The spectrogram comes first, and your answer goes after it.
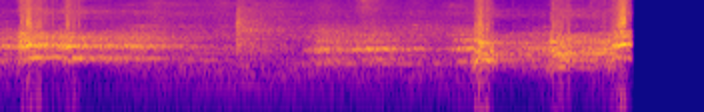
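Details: Dogs giving sharp, loud barks in quick clusters, mid-pitched and harsh, with gaps between bursts, ending abruptly in silence.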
